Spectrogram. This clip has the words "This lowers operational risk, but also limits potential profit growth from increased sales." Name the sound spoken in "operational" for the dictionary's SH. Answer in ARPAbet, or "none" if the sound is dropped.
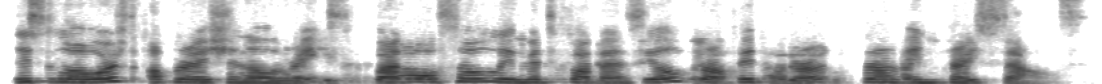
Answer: SH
